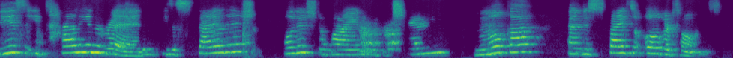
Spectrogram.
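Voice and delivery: attempted, put-on Italian accent. Asked to read a wine description aloud, reading it in an attempted Italian accent. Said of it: "should we read this in an Italian accent".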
